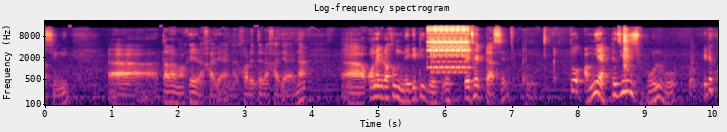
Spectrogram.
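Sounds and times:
telephone ringing: 5.7s - 6.6s.

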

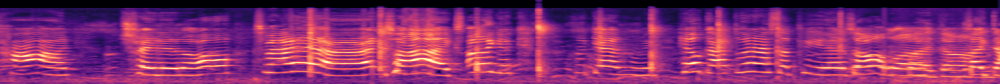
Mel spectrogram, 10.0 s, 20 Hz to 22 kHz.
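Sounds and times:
girl singing unaccompanied: 0.0s - 10.0s
sharp hand claps: 4.7s - 8.6s.

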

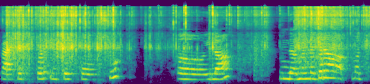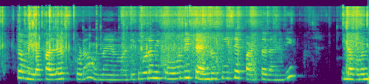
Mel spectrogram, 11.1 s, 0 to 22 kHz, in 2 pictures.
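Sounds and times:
plastic packets crinkling: 0.0s - 11.0s.

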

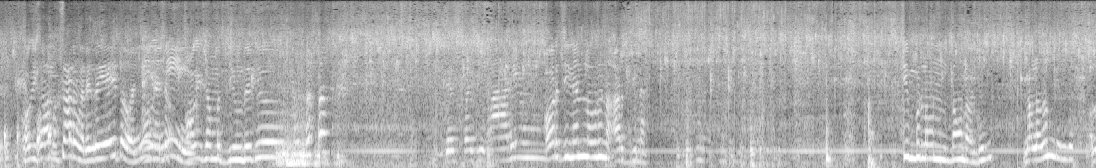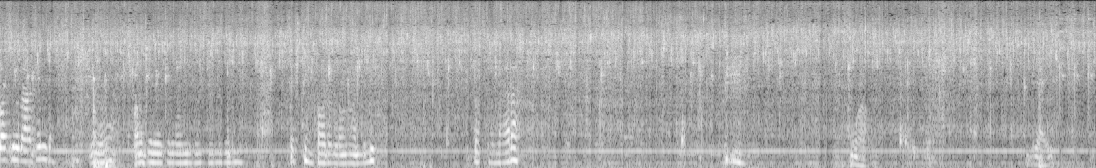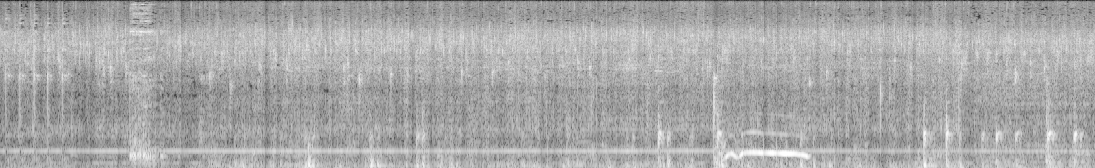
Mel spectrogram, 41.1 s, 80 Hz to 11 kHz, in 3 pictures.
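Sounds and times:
hot oil sizzling: 0.0s - 41.0s.

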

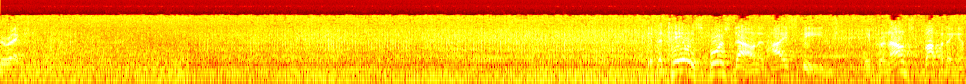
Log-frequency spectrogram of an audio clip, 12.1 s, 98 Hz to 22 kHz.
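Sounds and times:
propeller plane engine rumbling: 0.0s - 12.0s.

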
